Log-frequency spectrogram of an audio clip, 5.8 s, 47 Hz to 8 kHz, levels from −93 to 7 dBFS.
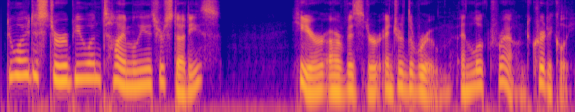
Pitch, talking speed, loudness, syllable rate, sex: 155 Hz, 190 wpm, -19 LUFS, 6.5 syllables/s, male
